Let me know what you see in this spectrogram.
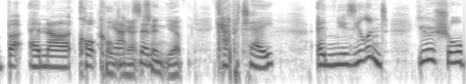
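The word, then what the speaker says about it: Kāpiti: looked it up and the way you say it is capite in New Zealand so it's like saying cup of tea but in uh yeah capite in New Zealand your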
